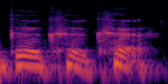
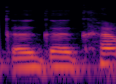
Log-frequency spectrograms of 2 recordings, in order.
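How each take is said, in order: First: The three sounds are g, k, then k. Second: The three sounds are g, g, then k. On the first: "Western would say" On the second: "in Eastern we would say"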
